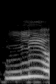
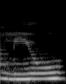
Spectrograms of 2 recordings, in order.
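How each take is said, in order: First: "Liu" ending in an open "oh"; open-mouth vowel. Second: "Liu" as "lee-you", ending in oo; wrong pronunciation. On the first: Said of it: "Open your mouth". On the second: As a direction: end "Liu" on a long oo. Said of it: "It's not Liu". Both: Shown as a demonstration.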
